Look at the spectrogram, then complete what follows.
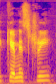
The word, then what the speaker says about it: chemistry: But when I have the word chemistry, CH becomes k sound. So I say chemistry, I say chrome, so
